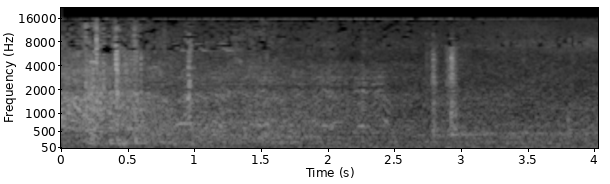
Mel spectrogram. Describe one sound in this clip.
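A car door creaks open.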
